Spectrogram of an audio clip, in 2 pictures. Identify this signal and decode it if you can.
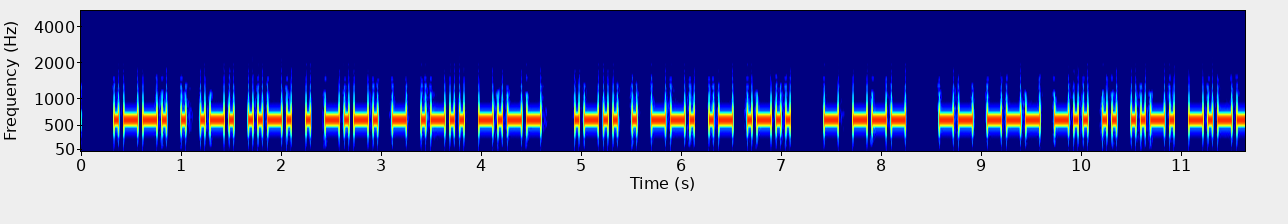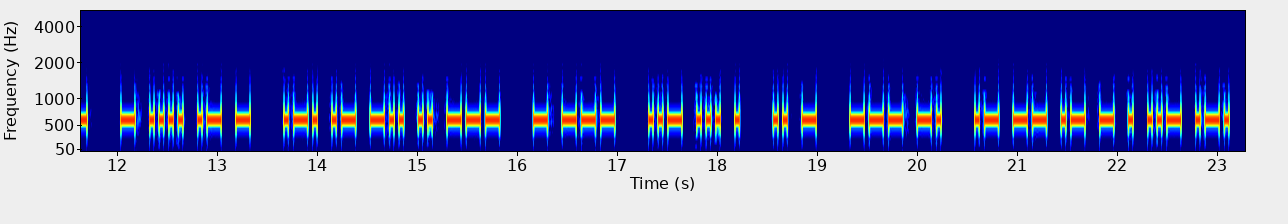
Morse code, heard as a keyed tone, about 25 wpm, 600 Hz. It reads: PERFECTLY LEGAL TO MODIFY THAT RADIO TO USE IT ON AMATEUR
